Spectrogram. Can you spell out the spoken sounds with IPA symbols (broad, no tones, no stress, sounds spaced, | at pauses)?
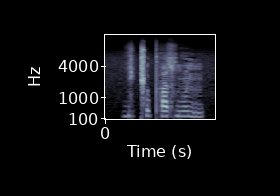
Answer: ɡ i ǁ u pʰ a ɬ ɡ ũ ɲ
